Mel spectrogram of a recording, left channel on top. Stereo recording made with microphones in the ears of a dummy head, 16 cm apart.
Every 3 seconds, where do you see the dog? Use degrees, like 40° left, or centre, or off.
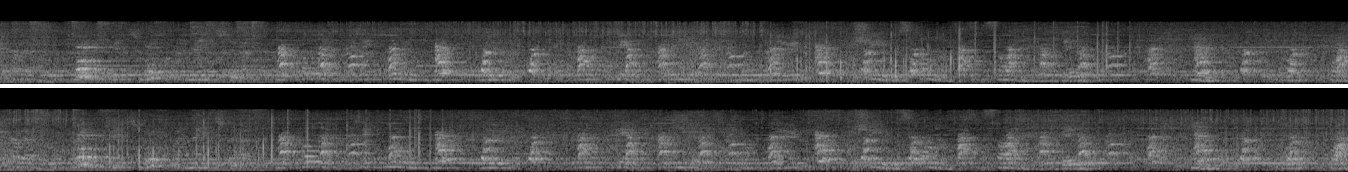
50° left, 40° left, centre, 20° right, 30° right.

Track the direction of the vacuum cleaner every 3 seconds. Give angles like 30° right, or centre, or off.
30° left, 10° left, 20° right, 40° right, 40° right.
